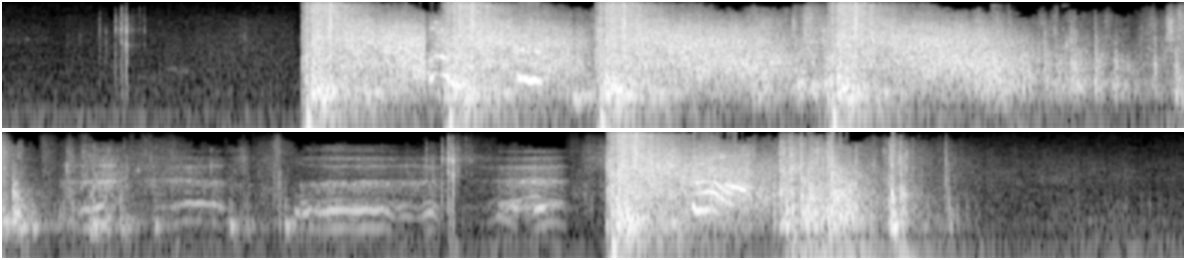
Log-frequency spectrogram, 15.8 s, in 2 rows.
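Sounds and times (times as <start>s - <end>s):
gunshots in a film scene: 2.0s - 7.6s, 11.9s - 14.1s.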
